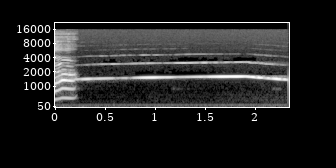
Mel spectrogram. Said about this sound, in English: Ah, it's a siren. All right. They're coming to take me away.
